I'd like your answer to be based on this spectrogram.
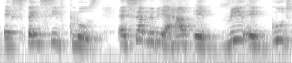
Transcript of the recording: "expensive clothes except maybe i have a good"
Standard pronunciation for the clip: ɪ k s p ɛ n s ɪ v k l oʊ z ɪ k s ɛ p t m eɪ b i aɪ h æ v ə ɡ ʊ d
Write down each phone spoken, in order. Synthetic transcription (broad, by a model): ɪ k s p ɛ n s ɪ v k l oʊ z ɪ k s ɛ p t m eɪ b i aɪ h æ v ə ɡ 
